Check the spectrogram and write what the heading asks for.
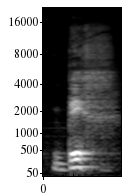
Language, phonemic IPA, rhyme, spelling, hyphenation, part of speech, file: Dutch, /bɪx/, -ɪx, big, big, noun, Nl-big.ogg
- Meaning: piglet, little pig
